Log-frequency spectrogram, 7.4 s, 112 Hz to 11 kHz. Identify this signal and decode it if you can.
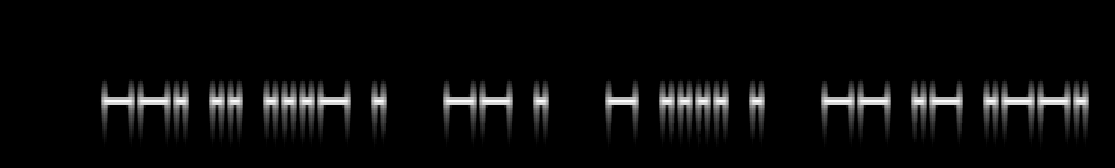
Morse code, heard as a keyed tone, about 20 wpm, 700 Hz. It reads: GIVE ME THE MAP
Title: Sentences from Top 1000 Words - Review Part 2 - 20wpm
